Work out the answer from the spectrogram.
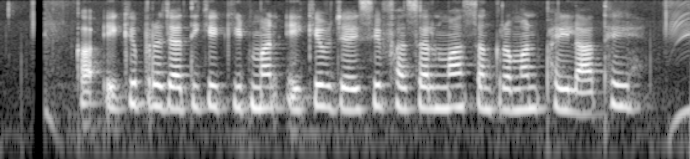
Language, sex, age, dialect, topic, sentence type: Chhattisgarhi, female, 25-30, Central, agriculture, question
